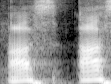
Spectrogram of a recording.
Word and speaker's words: Aasimar: Is that actually how you pronounce it? I never knew. Yes, Aasimar.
